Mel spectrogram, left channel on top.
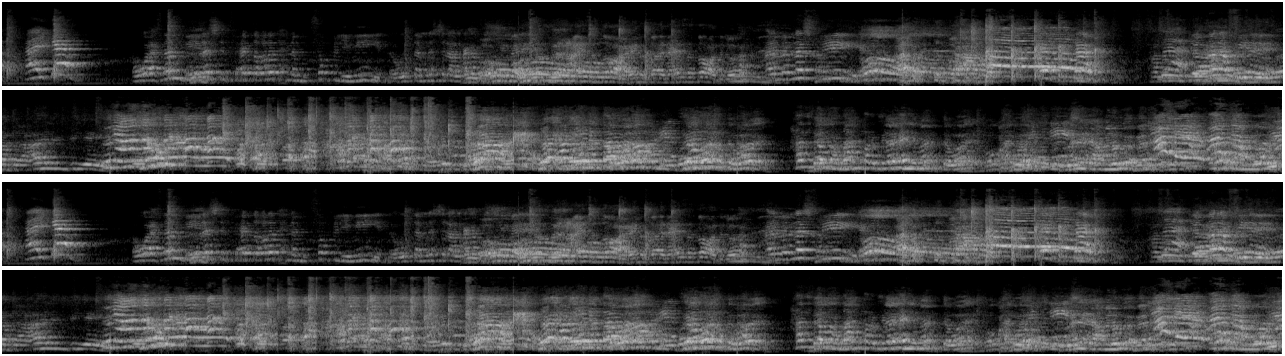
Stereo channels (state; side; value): normal; both; correlation 0.73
